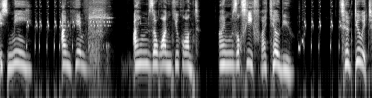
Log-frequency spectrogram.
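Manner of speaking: put-on French accent. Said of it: "Not my French accent!".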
